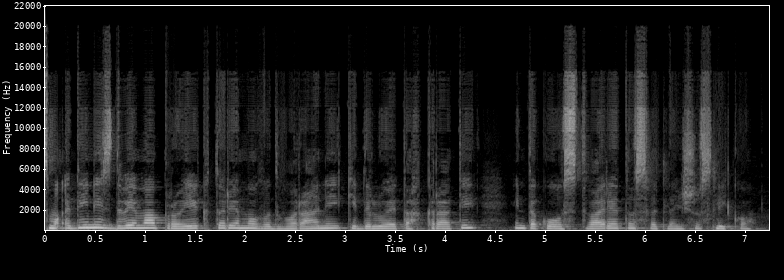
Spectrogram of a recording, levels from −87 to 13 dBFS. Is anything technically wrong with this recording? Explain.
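Yes. Throughout the speech there is plainly audible Opus compression damage, likely from encoding in Opus's CELT music mode at a low rate, which fits roughly 16 kbps. The bandwidth stays full, with content reaching about 20.3 kHz, so the sound is not muffled. Instead, the encoder preserves each band's energy but, short of bits, refills bands by folding lower ones or with noise. That makes the voice sound rough, grainy and noisy.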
